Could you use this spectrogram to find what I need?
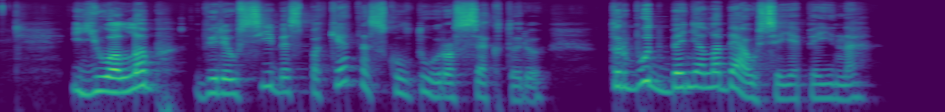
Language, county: Lithuanian, Vilnius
